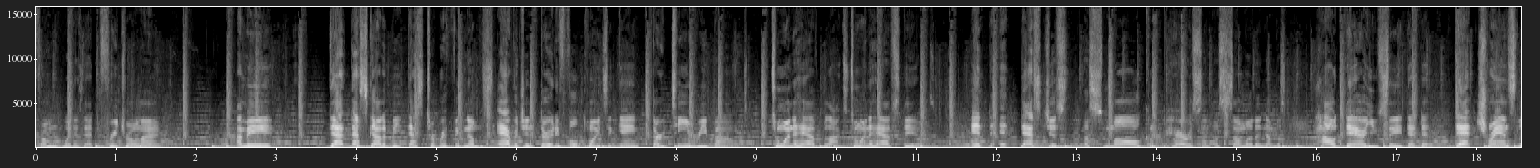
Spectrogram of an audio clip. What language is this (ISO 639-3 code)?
eng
